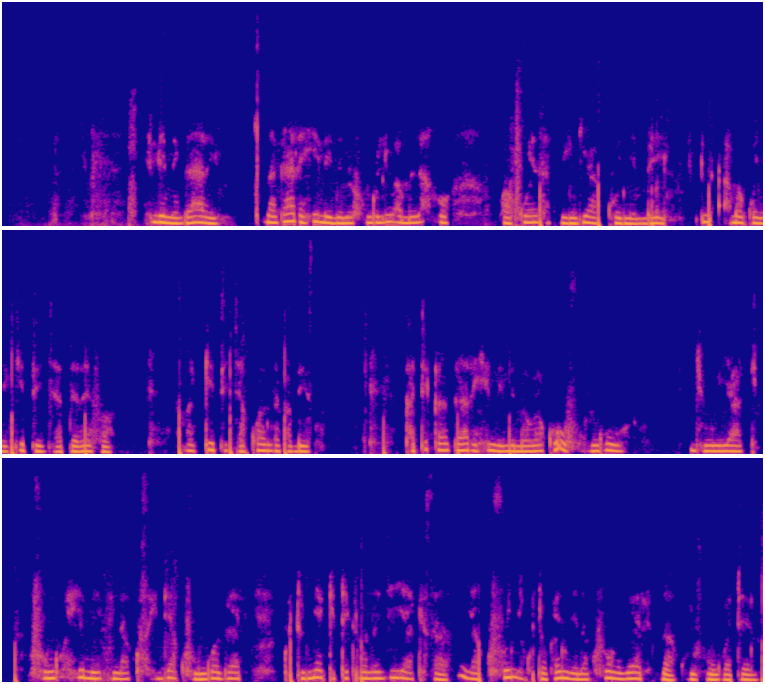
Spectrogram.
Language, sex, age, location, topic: Swahili, female, 18-24, Nakuru, finance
